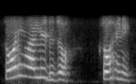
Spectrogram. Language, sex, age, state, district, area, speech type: Sindhi, female, 18-30, Delhi, South Delhi, urban, conversation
